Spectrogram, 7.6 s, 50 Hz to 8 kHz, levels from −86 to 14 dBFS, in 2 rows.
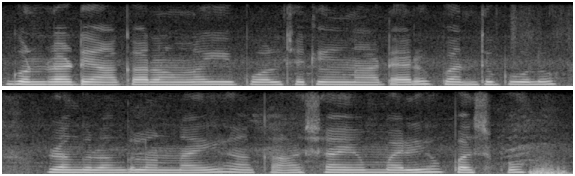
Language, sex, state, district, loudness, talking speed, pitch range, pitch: Telugu, female, Andhra Pradesh, Visakhapatnam, -16 LUFS, 125 wpm, 230-240 Hz, 235 Hz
